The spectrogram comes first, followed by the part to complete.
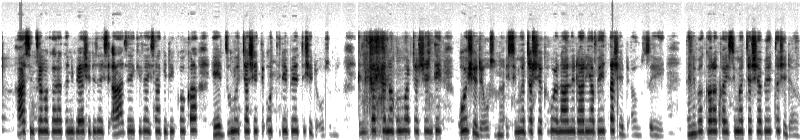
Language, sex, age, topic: Gamo, female, 25-35, government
